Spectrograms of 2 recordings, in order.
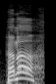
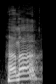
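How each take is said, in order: No difference in how they are said.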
